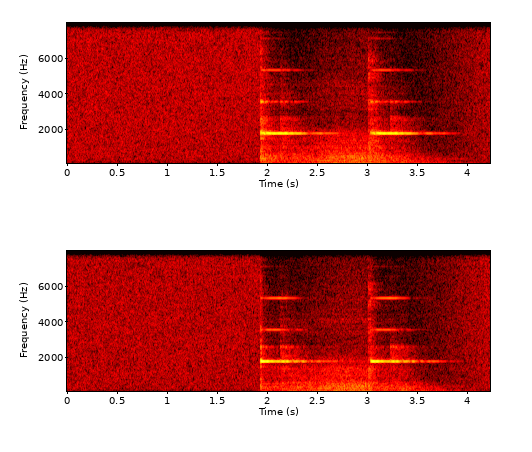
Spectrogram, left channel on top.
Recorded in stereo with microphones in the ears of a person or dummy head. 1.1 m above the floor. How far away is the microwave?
About 2.5 m.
